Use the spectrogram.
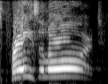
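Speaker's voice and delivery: slow, high, very loud cry of praise; shouted praise. Acted. Preacher leading the church in praise, slow high shout.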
